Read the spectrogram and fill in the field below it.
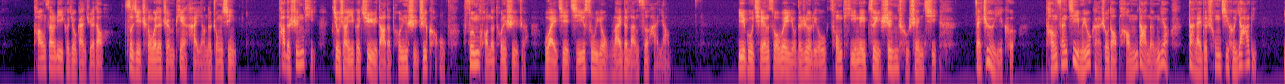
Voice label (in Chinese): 小说节选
